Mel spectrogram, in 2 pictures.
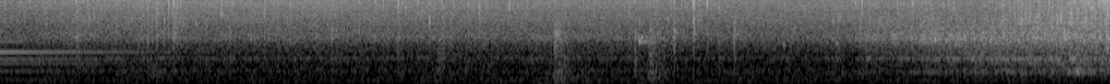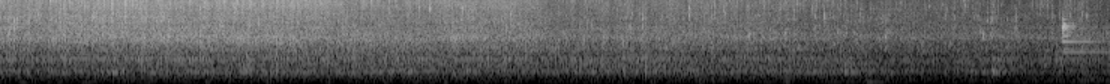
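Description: Diced onion, celery and carrot sizzling in a hot cast-iron Dutch oven while being stirred with a spoon. About four seconds in, red wine poured into the pot makes the sizzle swell louder for a few seconds, then it eases off again.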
